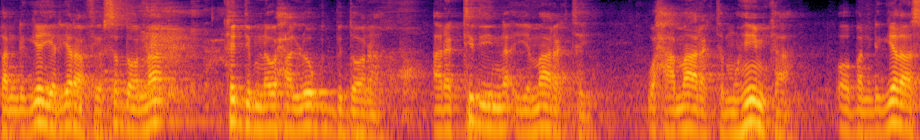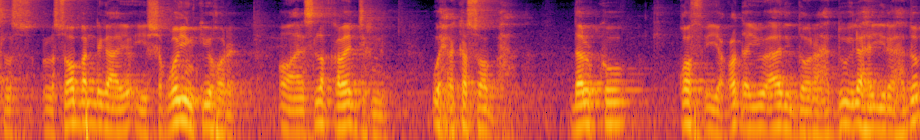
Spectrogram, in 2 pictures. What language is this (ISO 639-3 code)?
ara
